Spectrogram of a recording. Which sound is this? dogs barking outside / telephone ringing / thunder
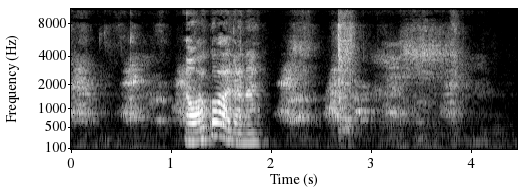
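dogs barking outside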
